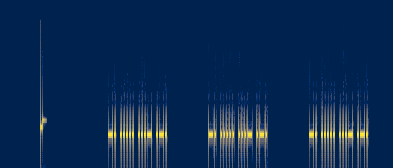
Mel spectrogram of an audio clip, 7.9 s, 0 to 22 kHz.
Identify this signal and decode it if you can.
Morse code, heard as a keyed tone, about 40 wpm, 700 Hz. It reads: N5VR N5VR N5VR
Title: Easy Call Signs Repeated 3x - 40wpm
